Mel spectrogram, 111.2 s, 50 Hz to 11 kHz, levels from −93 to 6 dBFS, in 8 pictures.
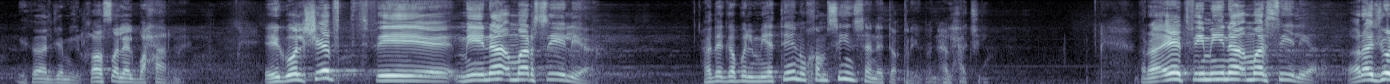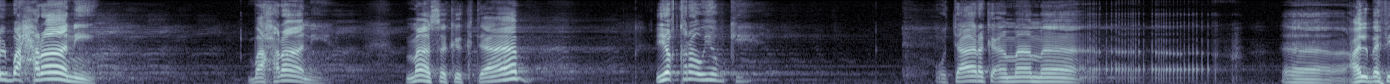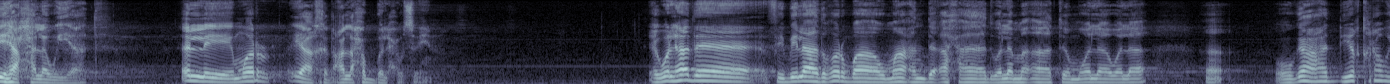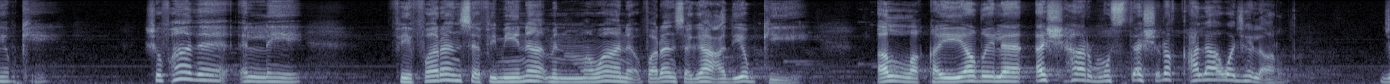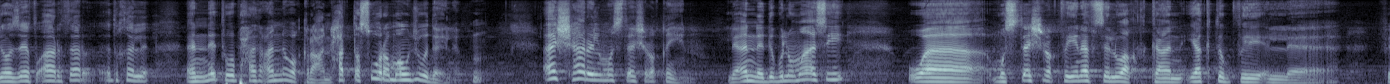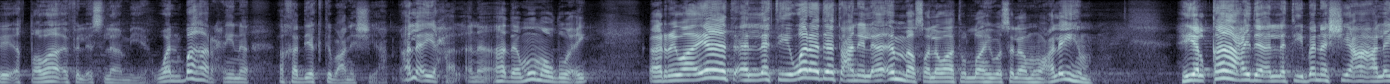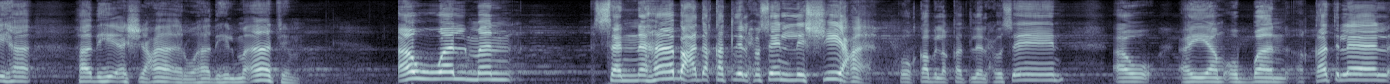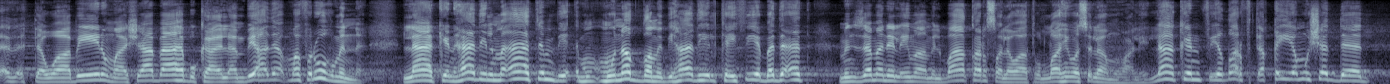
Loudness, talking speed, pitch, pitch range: -18 LUFS, 95 wpm, 175 Hz, 150-220 Hz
